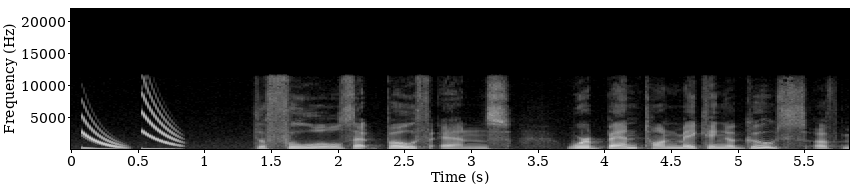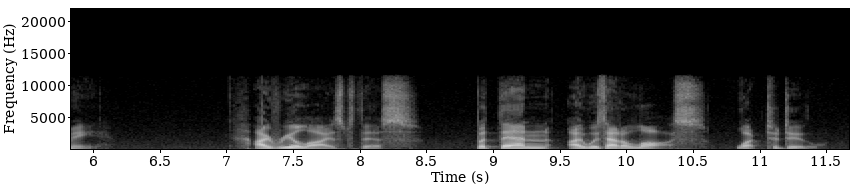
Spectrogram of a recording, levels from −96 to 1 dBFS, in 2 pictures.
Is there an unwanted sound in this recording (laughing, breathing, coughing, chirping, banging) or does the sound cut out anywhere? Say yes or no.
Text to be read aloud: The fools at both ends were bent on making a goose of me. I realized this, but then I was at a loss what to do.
yes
